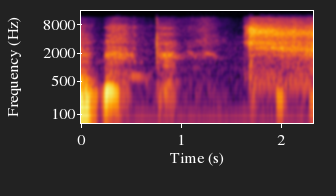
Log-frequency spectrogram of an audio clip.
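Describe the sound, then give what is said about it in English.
A yawn, drawn-out and breathy, with a few airy gasps and wheezy inhales leading into a louder, hissing exhale at the end. It's fairly quiet, and no one speaks. “Sounds always yawning.”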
